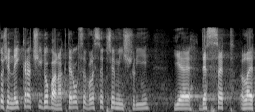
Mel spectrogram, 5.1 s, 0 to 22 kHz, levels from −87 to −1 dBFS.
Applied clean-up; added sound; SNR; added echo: none; none; none; none.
